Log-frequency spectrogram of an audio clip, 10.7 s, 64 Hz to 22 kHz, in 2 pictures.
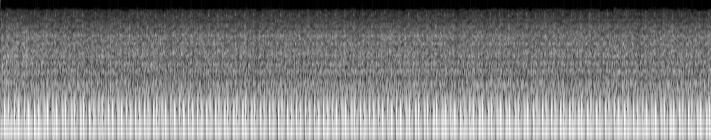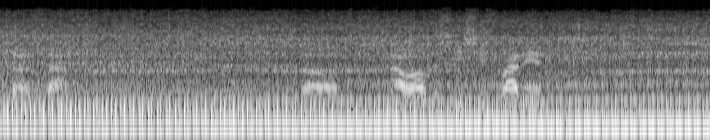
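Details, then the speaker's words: KTM 790/890 Adventure twin, cold at 14 degrees on the gauge, after double priming: steady low starter drone with even cranking pulses, not catching; slow cold start, owner suspects spark plug. "Obviously it's cold, temperature is 14, it's saying on the gauge. But yeah, she's taking a bit long to start."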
